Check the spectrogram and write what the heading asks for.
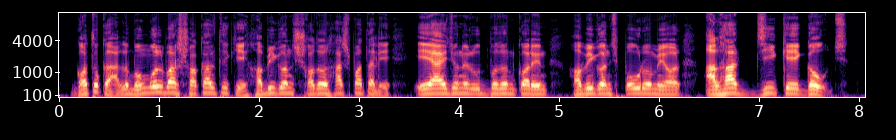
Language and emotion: Bengali, neutral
